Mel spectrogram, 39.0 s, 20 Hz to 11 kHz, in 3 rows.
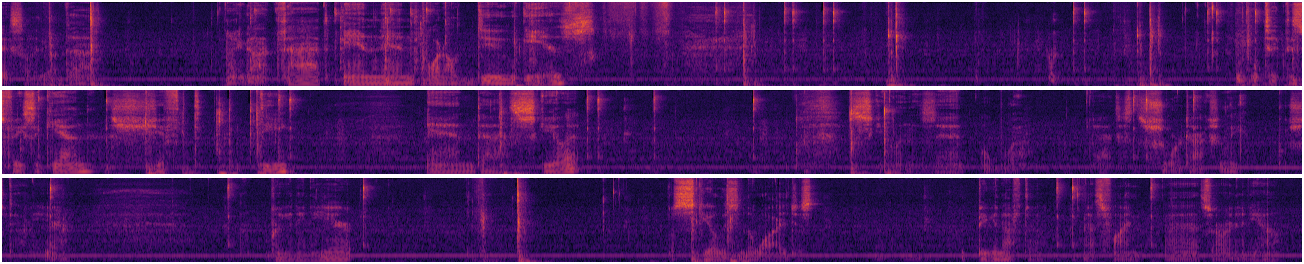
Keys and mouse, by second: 0.9 KP_0, 2.7 middle click, 3.5 middle click, 4.0 middle click, 7.1 click, 7.4 Tab, 9.0 Tab, 11.5 ctrl+Tab, 15.6 shift+d, 18.0 s, 19.5-21.3 drag, 21.5 s, 25.0-30.2 drag, 31.1 KP_0, 32.8 s, 37.5-39.0 drag.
